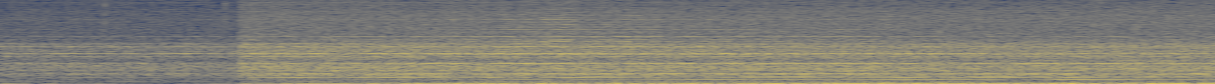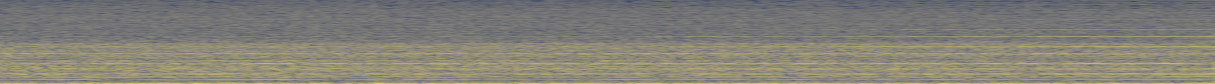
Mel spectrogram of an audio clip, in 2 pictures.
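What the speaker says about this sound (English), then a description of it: "you basically have your core really big wide pads" Broad, sustained synth pads hold a dense, steady drone, with a faint airy swell early on; no distinct whooshes stand out.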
